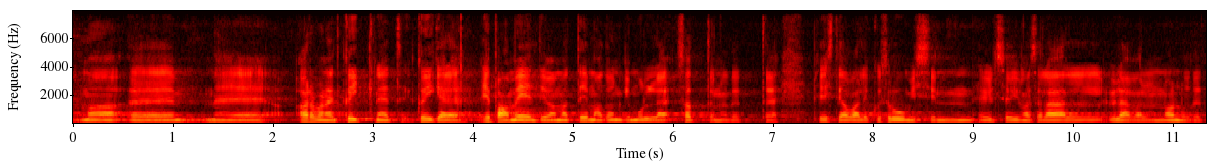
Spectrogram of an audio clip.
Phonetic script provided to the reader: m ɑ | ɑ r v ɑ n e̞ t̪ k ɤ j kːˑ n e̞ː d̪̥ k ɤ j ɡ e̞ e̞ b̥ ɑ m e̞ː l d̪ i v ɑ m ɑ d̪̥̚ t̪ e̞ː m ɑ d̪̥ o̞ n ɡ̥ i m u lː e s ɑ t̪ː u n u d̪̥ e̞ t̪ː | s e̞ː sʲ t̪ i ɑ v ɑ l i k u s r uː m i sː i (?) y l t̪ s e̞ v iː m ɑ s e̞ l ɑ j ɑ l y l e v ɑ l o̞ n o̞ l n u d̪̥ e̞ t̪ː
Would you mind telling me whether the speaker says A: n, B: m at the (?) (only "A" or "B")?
A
